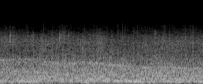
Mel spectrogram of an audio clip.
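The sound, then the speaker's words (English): A violent storm at sea about 40 miles north of Tahiti roars steadily, heavy rain hissing across the whole clip with a deep low thunder rumble underneath, loud and continuous for about two seconds with no voices. “Once I turned it around for him, we headed south, and about 40 miles north of Tahiti, we encountered a violent storm.”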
